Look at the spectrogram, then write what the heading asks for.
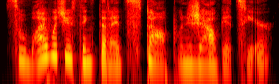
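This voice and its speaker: A woman's voice: on the low side, animated, normal speed, no room sound. A woman reader puts on a prickly young prince in an adventure story. He is guarded and sullen, answering in short, defensive bursts with a dry edge. The recording has no audible room. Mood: guarded, earnest.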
